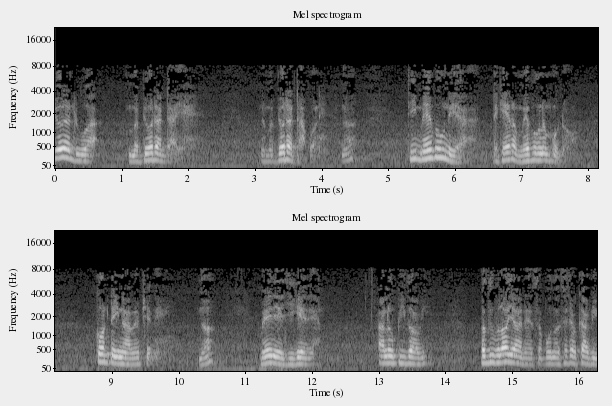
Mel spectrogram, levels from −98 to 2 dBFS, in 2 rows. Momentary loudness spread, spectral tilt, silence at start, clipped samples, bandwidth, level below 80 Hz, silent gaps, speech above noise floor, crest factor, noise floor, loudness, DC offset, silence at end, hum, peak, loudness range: 19 LU; -7 dB/octave; 0 s; under 0.1%; 8.4 kHz; -58 dBFS; none; 26 dB; 20 dB; -49 dBFS; -24 LUFS; under 0.1%; 0 s; none; -6 dBFS; 3 LU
